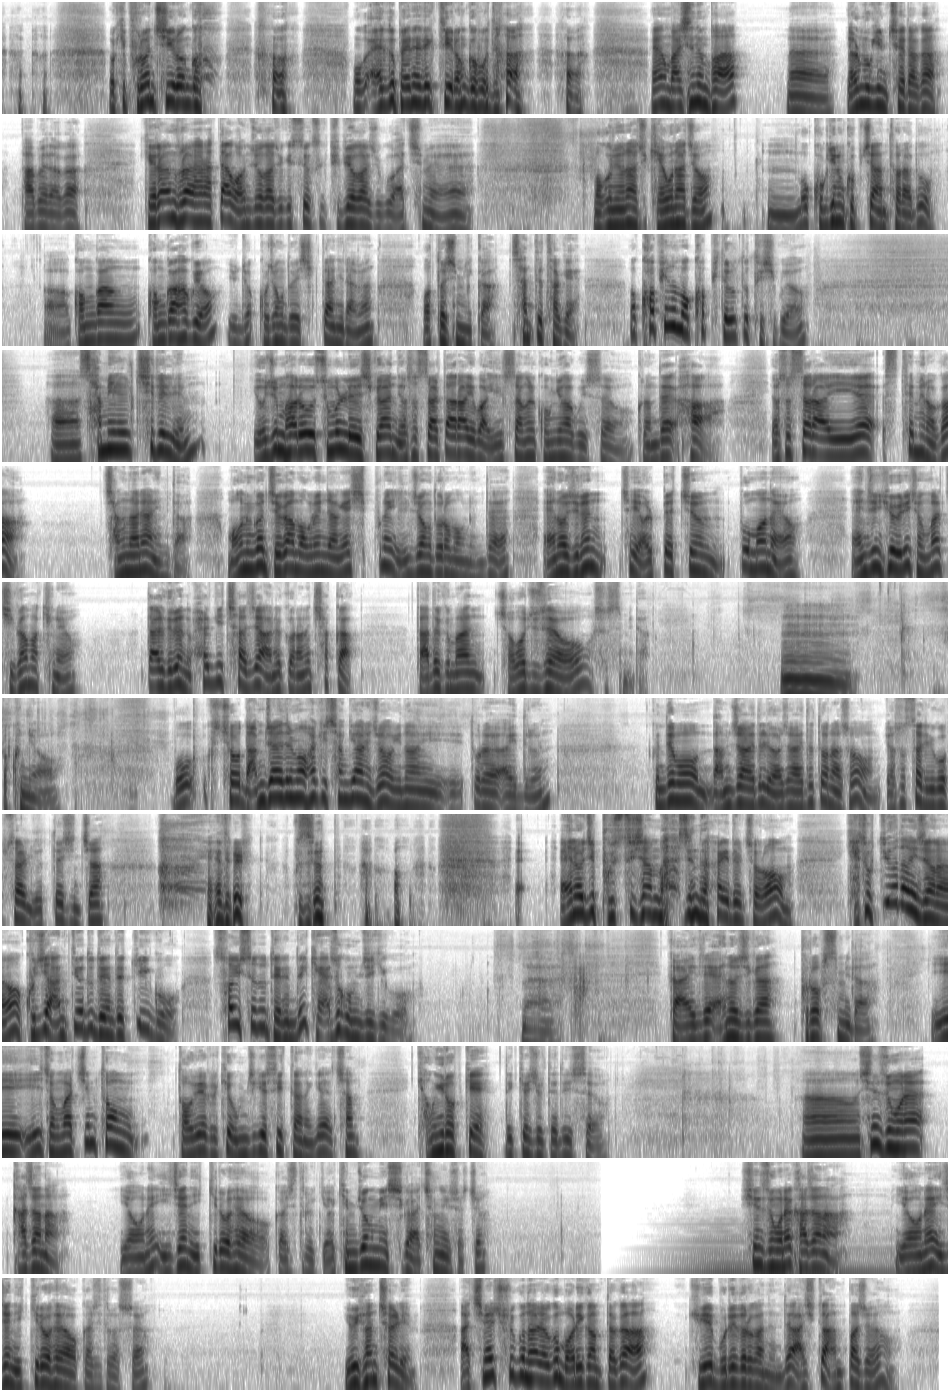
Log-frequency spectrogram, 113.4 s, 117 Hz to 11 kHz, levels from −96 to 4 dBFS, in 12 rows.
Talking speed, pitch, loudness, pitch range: 255 characters per minute, 145 Hz, -17 LUFS, 120-170 Hz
